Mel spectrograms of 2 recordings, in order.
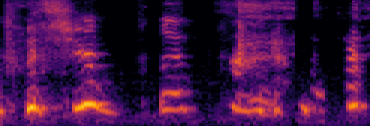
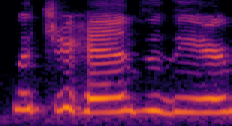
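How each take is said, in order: First: Laughing through it. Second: Said in the usual way. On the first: Retold or imitated. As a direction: giggle out the punchline, higher and louder. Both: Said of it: "Instead of, like".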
